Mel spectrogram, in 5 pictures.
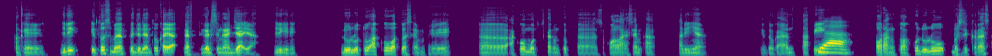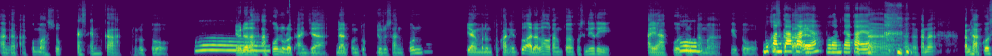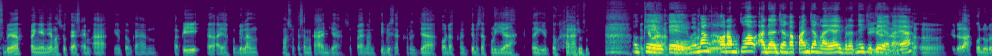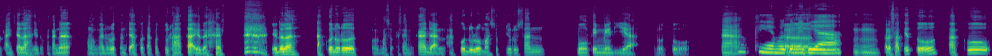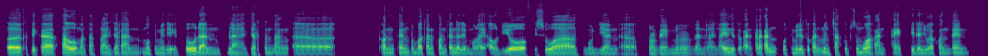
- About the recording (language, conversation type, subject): Indonesian, podcast, Bagaimana cara menemukan minat yang dapat bertahan lama?
- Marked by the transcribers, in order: drawn out: "Oh"; tapping; chuckle; laughing while speaking: "karena"; laughing while speaking: "gitu kan"; other background noise; laughing while speaking: "gitu kan"; in English: "programmer"; in English: "IT"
